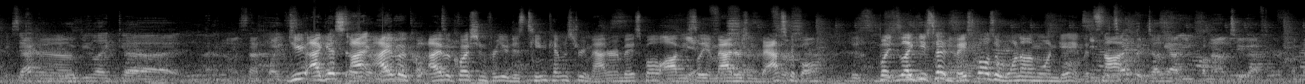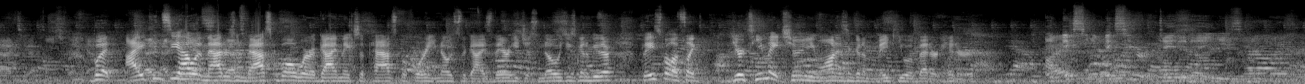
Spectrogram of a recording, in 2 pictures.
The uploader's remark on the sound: LIVE from Intermezzo Carmine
